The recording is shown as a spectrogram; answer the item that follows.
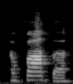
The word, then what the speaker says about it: Ephatha: Ephatha, yes.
